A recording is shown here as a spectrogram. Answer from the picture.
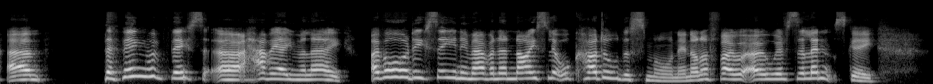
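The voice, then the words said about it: Crackling, strained voice. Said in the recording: “if my voice keeps crackling”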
